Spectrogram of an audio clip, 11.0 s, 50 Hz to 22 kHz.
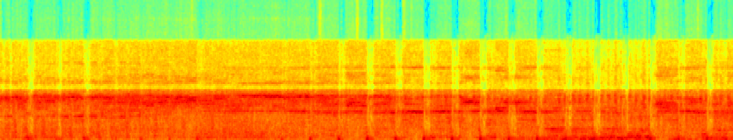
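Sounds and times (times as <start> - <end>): kick drum beat: 0.0 - 11.0
psytrance over sound system: 0.0 - 11.0.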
